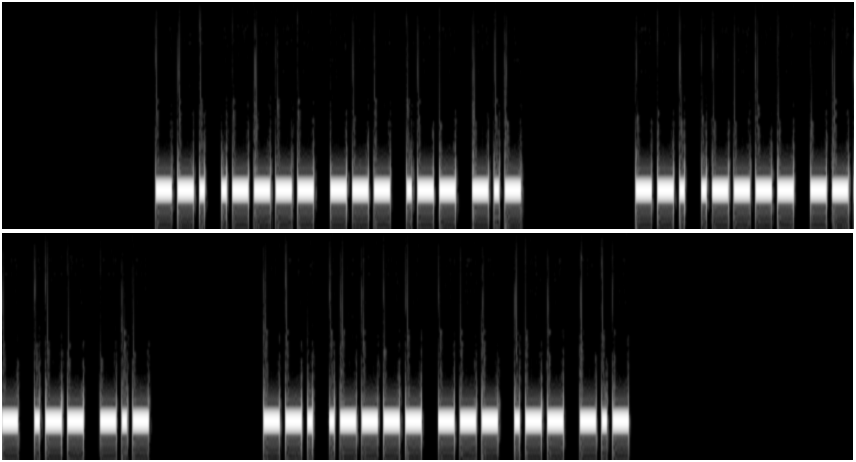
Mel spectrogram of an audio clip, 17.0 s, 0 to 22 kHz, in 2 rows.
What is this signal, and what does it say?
Morse code, heard as a keyed tone, about 22 wpm, 700 Hz. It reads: G1OWK G1OWK G1OWK
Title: DXCC-100 Call Signs - 5 Characters - Repeated 3x - 22wpm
